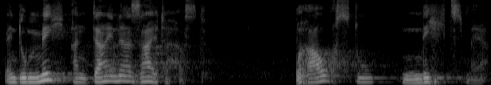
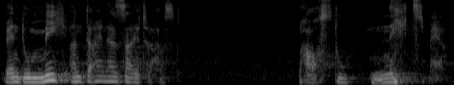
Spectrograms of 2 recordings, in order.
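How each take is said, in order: First: Voiced, very slow and soft; slow, quiet promise. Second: Whispered promise. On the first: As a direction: let each word sink in slowly. Repeats promise, slower. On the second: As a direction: breathe it out like a secret. Repeats promise, first softly. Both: Shown as a demonstration.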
